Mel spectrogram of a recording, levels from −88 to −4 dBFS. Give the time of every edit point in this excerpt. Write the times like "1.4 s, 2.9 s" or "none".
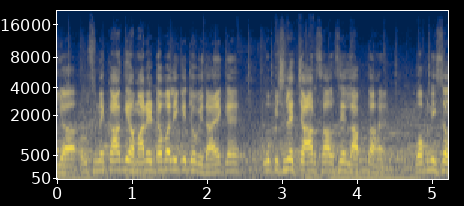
none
